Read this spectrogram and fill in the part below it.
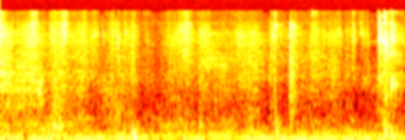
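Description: A playing card is set down softly on a cloth mat.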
